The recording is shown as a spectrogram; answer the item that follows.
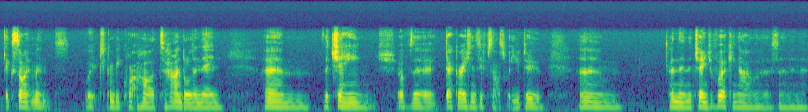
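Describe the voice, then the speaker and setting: With a cold roughening his mid-range voice, a middle-aged vlogger chats informally to the camera, often restarting and saying um.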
